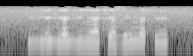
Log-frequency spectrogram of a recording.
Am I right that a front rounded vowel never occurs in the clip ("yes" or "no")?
no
